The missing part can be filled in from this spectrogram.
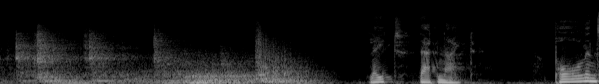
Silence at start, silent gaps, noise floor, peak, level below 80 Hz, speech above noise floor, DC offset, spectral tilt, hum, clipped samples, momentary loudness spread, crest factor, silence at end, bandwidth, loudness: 0 s; none; -57 dBFS; -12 dBFS; -42 dBFS; 29 dB; under 0.1%; -8 dB/octave; none; under 0.1%; 15 LU; 20 dB; 0 s; 10.5 kHz; -33 LUFS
